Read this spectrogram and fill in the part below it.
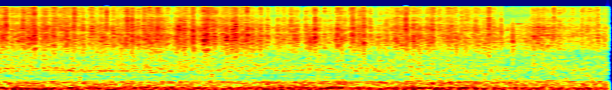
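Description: Windshield wipers swish back and forth.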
